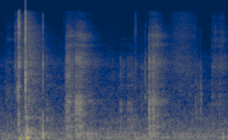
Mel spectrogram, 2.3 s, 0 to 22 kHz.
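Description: Folding Polaroid SX-70 instant camera being pressed shut and moved on a table: a few light clicks and knocks of its metal and plastic body, clustered early with a couple more later.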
